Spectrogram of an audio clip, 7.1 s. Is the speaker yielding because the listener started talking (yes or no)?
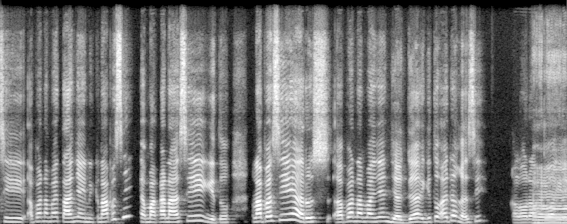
yes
